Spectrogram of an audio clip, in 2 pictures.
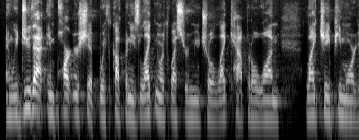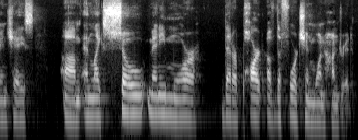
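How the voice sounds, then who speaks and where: A man giving an earnest, deliberate welcome address as the host of a live event. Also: a little high, a little mellow. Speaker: event host introducing the board chair.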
